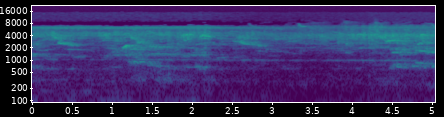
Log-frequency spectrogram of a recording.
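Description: Several small birds chirping in short, overlapping calls, many of them quick falling notes.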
